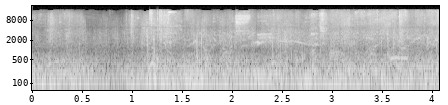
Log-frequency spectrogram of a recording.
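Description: A blast bursts with a sharp crack.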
